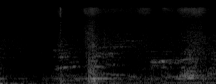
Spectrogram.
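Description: A few faint, brief voice sounds, about half a second in and again near the end, amid mostly quiet.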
